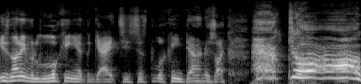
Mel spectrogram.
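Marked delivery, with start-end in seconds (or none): 2.5-3.6 very high, very loud, rage-filled call. Retelling the Troy scene at the gates, Brad Pitt as Achilles calling in rage. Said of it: "he's just full of rage".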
